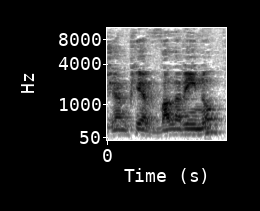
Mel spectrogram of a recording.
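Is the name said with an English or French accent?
English. The name is said with an English accent. The speaker calls it wrong.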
